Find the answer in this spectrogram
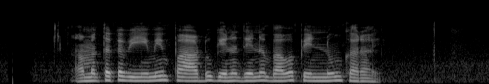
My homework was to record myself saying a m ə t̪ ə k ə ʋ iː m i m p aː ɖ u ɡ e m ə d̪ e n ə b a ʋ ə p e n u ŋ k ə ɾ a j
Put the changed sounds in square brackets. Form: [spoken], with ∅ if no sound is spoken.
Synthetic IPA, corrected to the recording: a m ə t̪ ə k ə ʋ iː m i m p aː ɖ u ɡ e [n] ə d̪ e n ə b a ʋ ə p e [nː] u ŋ k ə ɾ a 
